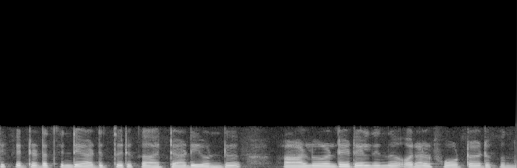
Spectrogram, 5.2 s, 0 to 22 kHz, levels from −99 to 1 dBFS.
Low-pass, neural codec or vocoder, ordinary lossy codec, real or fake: 5.4 kHz; none; none; real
